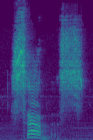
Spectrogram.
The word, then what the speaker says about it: Samus: Is it said Samus or same? Samus. Samus. Samus. Okay, I think considering that captions is writing it down as Samus, I think that's correct way to pronounce it.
